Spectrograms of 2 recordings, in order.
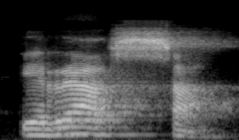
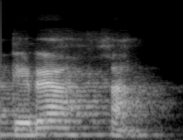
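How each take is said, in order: First: The z is a hissing s sound. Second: The z is a th sound between the teeth. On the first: This is how speakers in the Americas say it. "colocar um som nesse Z aí como se fosse S S" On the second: This is how speakers from Spain say it. "Eles colocam a língua entre os dentes"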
